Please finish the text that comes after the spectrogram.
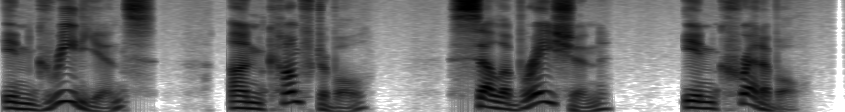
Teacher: Prefixes like un in uncomfortable aren't usually stressed.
